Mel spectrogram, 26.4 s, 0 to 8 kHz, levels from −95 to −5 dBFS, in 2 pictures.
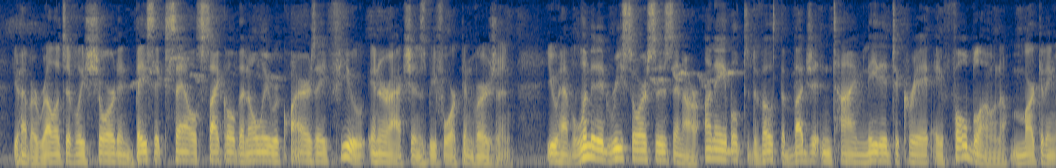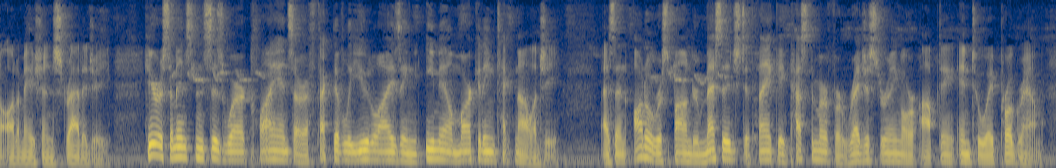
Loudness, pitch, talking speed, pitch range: -27 LUFS, 95 Hz, 150 wpm, 80-105 Hz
